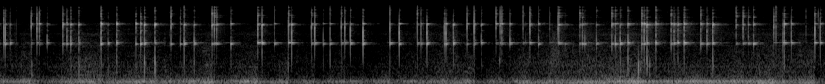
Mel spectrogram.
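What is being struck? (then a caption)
Ceramic coffee mug. A dark, glossy ceramic coffee mug that looks hollow and empty is held in the hand and tapped rapidly with long acrylic nails. The clicks are quick and bright, each carrying a short, high ringing tone that fades almost instantly over a faint low rumble.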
